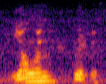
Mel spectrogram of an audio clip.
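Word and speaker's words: Ioan Gruffudd: And for those of you wondering, Reed Richards, the actor's name is pronounced Yoan Griffith.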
